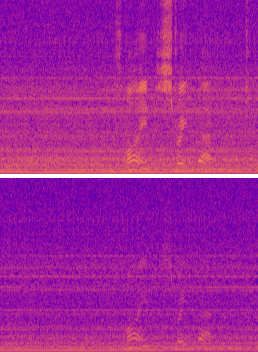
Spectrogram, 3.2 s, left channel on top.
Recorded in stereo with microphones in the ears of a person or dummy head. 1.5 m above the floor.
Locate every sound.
1.4 s a man speaking: 80° left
